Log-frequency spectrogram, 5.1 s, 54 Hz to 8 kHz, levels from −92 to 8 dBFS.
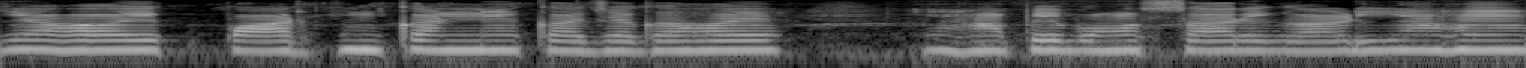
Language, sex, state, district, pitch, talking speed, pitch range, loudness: Hindi, male, Chhattisgarh, Korba, 205 Hz, 155 wpm, 195-205 Hz, -28 LUFS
